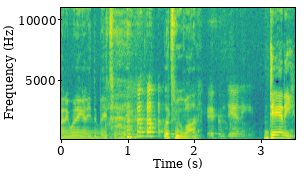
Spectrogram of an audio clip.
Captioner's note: laughter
